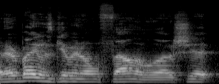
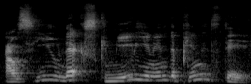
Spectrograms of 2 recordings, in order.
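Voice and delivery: higher-pitched mock-Canadian farewell; Canadian accent; 7 semitones higher, 4 dB quieter than usual. Comic voicing Trudeau's farewell in a higher Canadian accent. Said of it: "that's a Canadian accent".

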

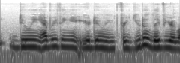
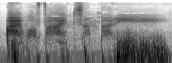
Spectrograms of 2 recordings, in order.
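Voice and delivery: slow eerie whisper. Acted. Third repeat, eerier whisper.

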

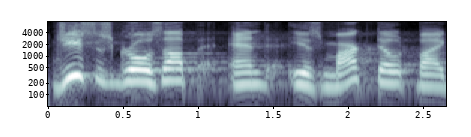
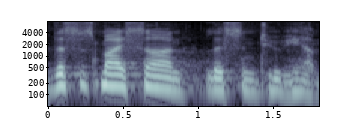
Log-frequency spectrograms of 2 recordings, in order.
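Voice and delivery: hushed voice of God; 6 semitones lower, 12 dB quieter than usual. Retold or imitated. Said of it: "God's voice speaks from heaven and says".

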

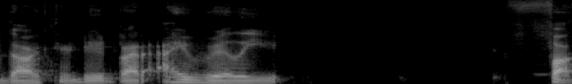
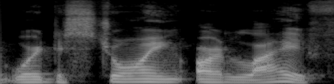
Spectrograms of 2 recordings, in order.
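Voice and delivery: normal talking voice

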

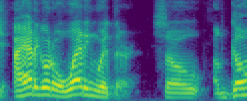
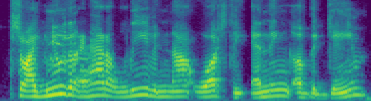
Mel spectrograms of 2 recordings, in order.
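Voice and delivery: ordinary delivery

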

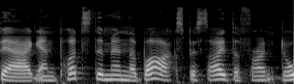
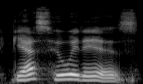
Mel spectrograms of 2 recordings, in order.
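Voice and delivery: ordinary delivery

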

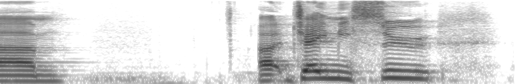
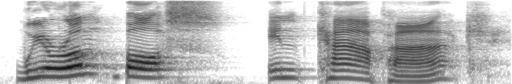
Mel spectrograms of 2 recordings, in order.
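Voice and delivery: slow, loud attempted Yorkshire; exaggerated Yorkshire dialect; Yorkshire accent; 3 semitones higher, 7 dB louder, slower than usual. Shown as a demonstration. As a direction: lay on broad Yorkshire, dropping "the". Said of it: "try to do a Yorkshire accent".

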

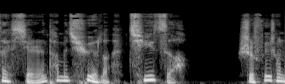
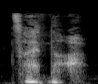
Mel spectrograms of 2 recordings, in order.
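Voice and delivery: faint whispered question, softer; weak whisper; 4 semitones lower, 5 dB quieter than usual. A narrator's reading. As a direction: breathe it out, barely able to speak. Injured husband asks weakly.

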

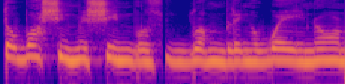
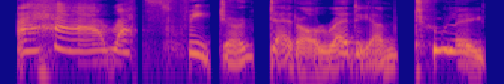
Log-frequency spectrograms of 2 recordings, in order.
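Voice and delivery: put-on very high horrified boy; high-pitched panicked outburst; screaming in fright; 12 semitones higher than usual. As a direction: wail in dismay. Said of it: "he screamed even louder".

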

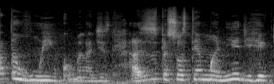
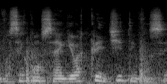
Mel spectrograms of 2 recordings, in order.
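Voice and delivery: low, soft fatherly voice; quiet, steady belief in someone; calm encouragement; 3 semitones lower, 4 dB quieter than usual. Retold or imitated. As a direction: tenderly reassure a doubting child. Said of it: "falo assim".

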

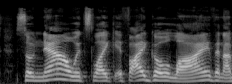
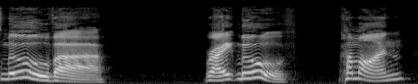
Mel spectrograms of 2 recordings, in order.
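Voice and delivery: higher and louder, urging people to get moving; fed-up plea to walk, pitched up; exasperated pleading; 5 semitones higher, 6 dB louder, slower than usual. Real, not acted. Ranting about moving sidewalks.

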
